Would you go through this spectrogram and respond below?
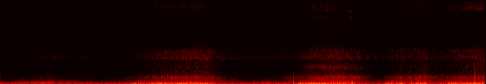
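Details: Sleeping Boerboel dog: deep, rumbling snores in a slow repeating rhythm with quieter gaps between breaths; ordinary snoring.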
